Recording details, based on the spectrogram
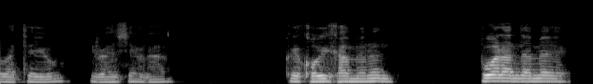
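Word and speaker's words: Urantia: 그 뭐 채지피티나 이런데도 우란티아라고 나오더라고요. 우란시아 아시 우란티아 우란티아 예 그거 영어로는 유란시아가 제일 가까워요.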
